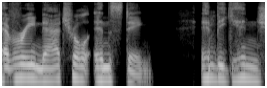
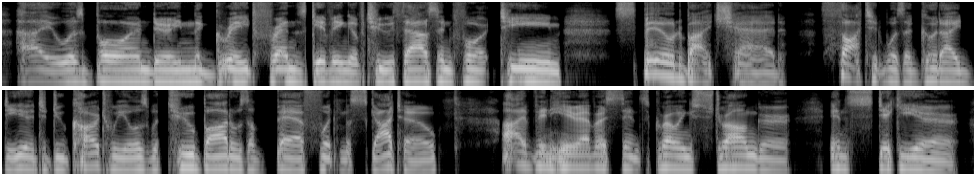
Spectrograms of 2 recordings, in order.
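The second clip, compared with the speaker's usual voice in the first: raspy, rasping creature monster voice; 2 semitones lower than usual. A talking carpet stain introduces itself to a player, in a raspy stain monster voice. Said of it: "speaks in a raspy voice".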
